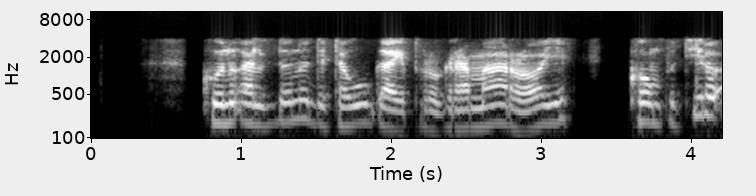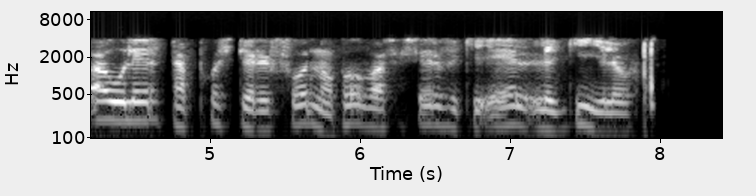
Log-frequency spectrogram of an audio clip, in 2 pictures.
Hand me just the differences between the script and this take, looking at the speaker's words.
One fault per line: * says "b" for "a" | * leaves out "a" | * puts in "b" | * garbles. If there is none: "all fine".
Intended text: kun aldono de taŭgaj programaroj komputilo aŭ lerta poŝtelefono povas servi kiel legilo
all fine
